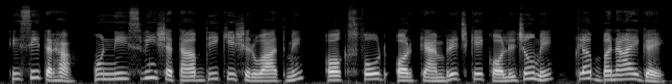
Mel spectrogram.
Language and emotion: Hindi, neutral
